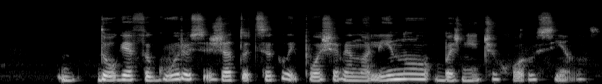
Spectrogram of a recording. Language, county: Lithuanian, Šiauliai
